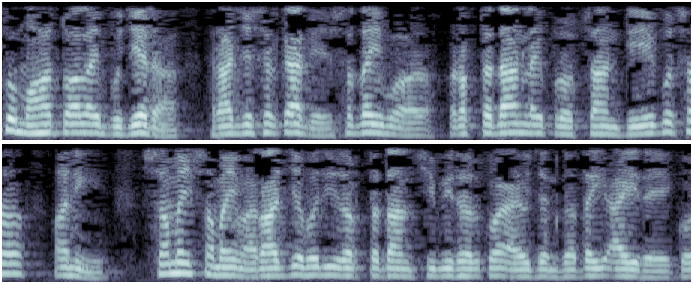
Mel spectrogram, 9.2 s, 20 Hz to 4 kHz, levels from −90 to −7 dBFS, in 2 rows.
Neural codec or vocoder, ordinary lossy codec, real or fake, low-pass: none; none; real; 3.6 kHz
